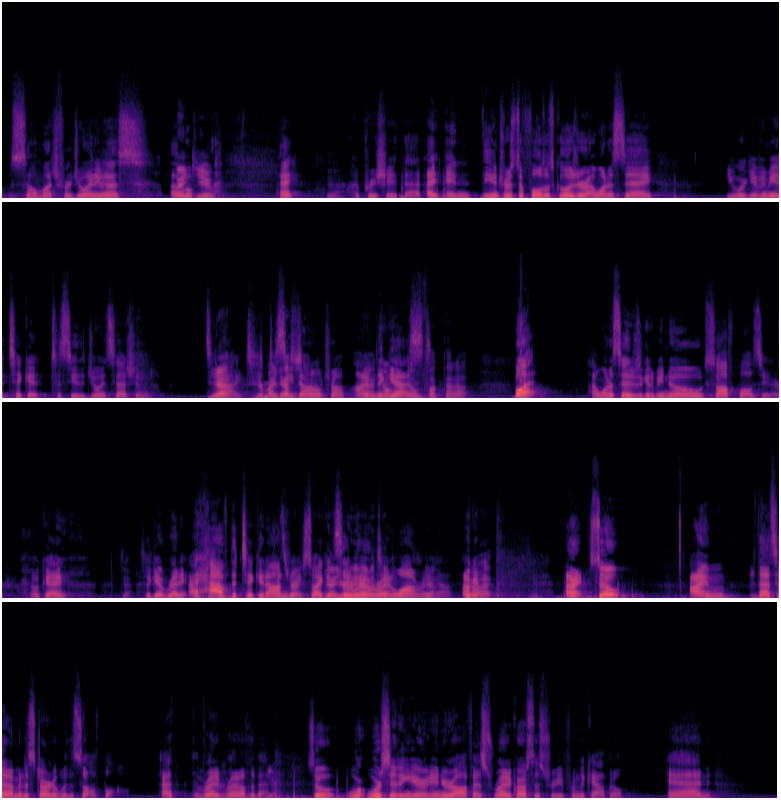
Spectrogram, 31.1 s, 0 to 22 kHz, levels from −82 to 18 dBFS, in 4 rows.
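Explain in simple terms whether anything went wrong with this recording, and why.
Nothing went wrong with this audio, because there are no faults to be heard anywhere in it.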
